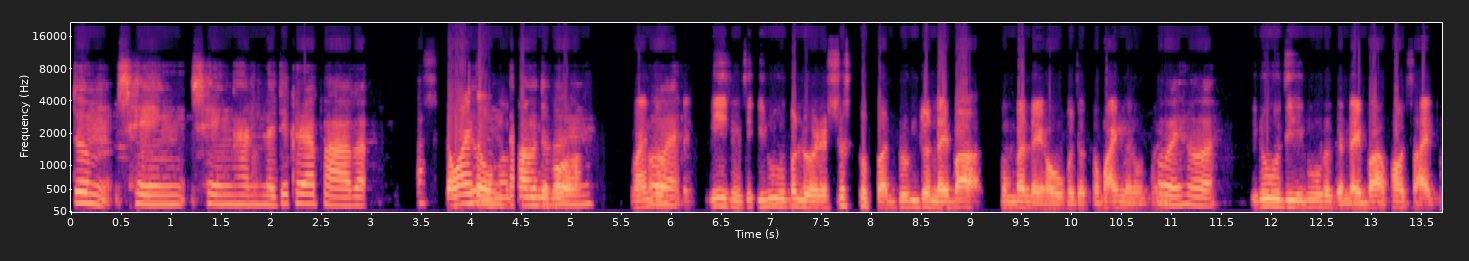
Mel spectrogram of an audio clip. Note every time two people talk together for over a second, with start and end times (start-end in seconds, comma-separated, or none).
none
